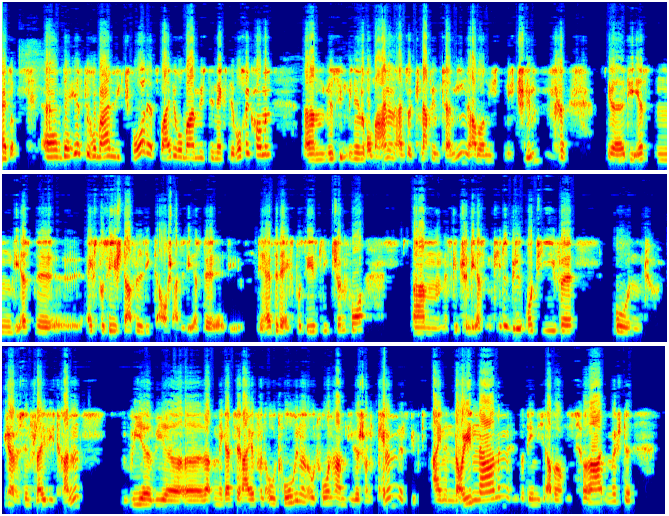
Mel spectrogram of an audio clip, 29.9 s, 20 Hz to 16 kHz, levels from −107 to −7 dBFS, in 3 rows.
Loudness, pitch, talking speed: -19 LUFS, 305 Hz, 170 wpm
